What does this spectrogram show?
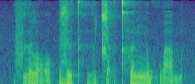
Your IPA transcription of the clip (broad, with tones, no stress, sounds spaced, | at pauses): f ɨ˨˦ ə̯ l ɔ˧˩˨ | z ɨ˧ t̪ʰ ɨ̤˨˩ ə̯ t͡ɕ a˨˩ k̚ t̪ʰ ə˧ n ŋ ə̰˧˨ w h w a˧˩˨ m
